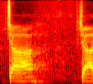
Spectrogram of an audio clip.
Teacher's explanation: इसमें दोस्तों क्या होता है, तालु में, तब तालु में जीभ रगड़ती है, जब तालु में जीभ रगड़ती है तब ये चा बोल के देखेंगे, चा जीभ ऊपर जाएगी तलुआ के पास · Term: तालु वाले वर्ण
